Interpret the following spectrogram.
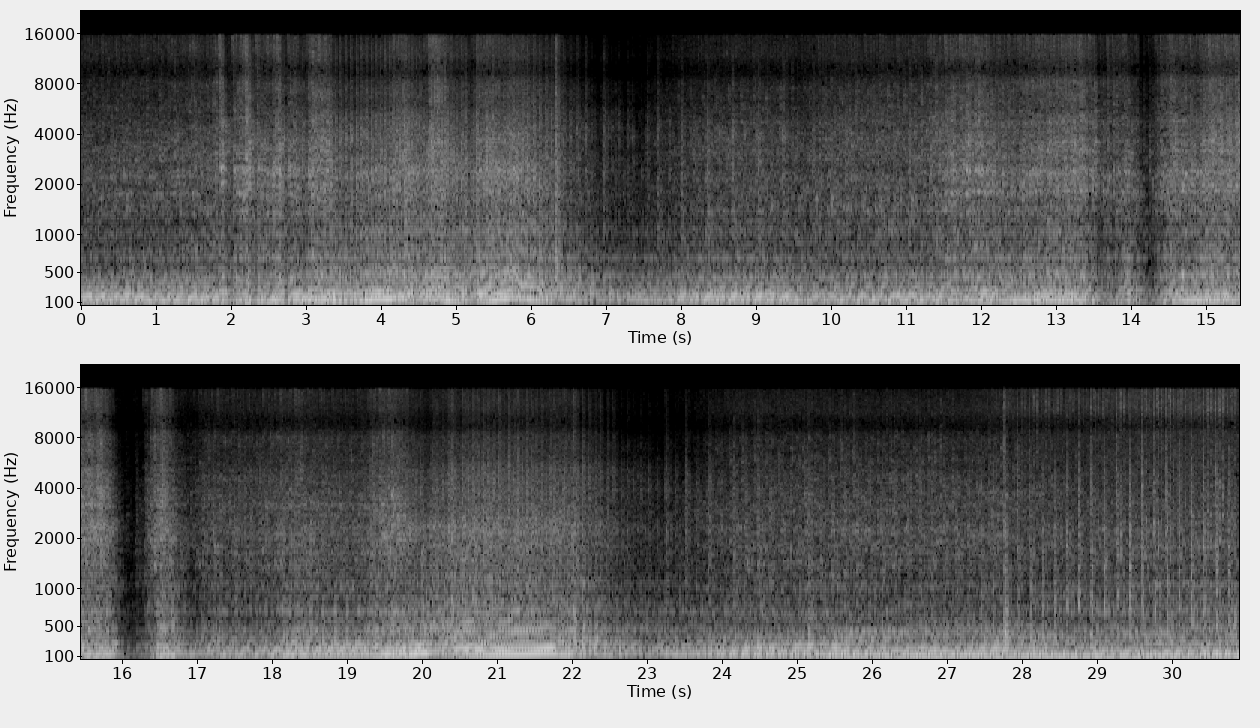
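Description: Car engine idling and being revved up hard several times, the pitch rising and falling with each blip, with two brief sudden drops in level near the middle. It is being run up to bring out a knock that the owners are trying to pin on either the transmission or the engine.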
